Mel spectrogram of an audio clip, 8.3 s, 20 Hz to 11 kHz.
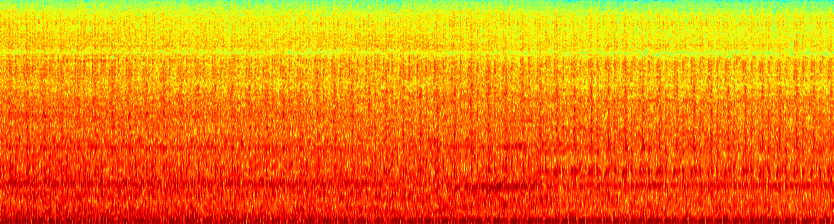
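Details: Cat 3126 diesel in a Freightliner FL60, first start after new HEUI high-pressure oil pump and resealed injectors: rough, lumpy idle about three beats per second from a cylinder 1 misfire, with major blowby from the road draft tube.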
